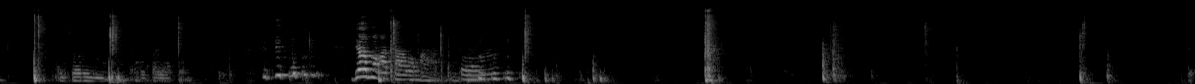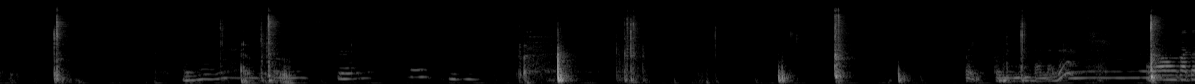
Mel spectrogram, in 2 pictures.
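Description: Tiles click and clack sharply against each other on a table.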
